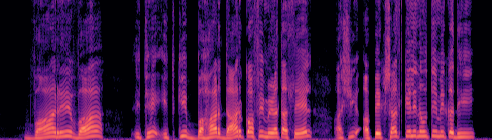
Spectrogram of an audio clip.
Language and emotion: Marathi, surprised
